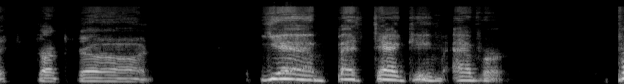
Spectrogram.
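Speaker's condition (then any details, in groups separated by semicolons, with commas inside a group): Brain injury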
